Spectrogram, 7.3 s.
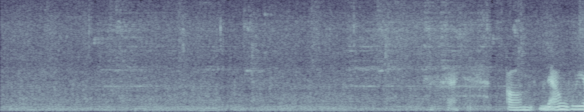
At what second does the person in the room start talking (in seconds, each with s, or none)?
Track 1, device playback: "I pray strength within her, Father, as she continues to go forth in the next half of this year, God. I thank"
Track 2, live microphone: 5.5 s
